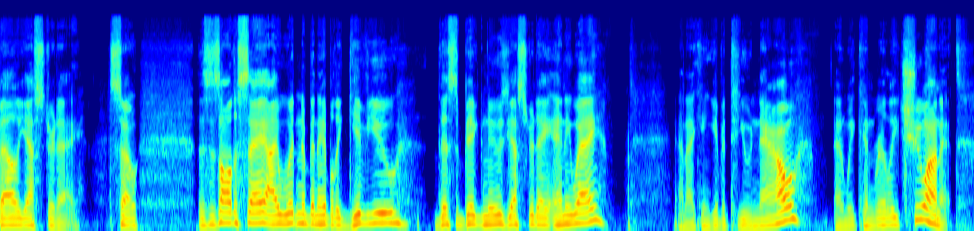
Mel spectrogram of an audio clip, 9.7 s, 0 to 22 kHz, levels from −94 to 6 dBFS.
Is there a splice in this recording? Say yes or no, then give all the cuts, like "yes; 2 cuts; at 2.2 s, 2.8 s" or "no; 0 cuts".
yes; 1 cut; at 1.1 s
